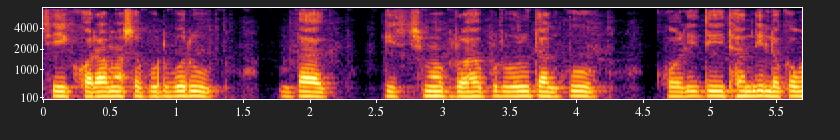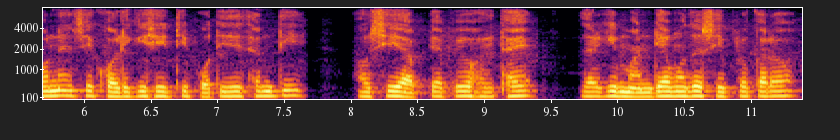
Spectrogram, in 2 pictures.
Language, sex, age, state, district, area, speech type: Odia, male, 30-45, Odisha, Kandhamal, rural, spontaneous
